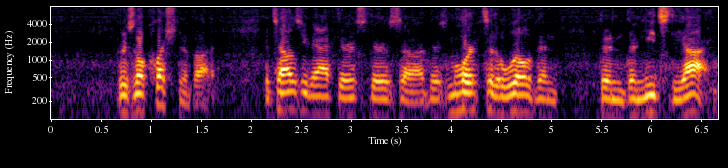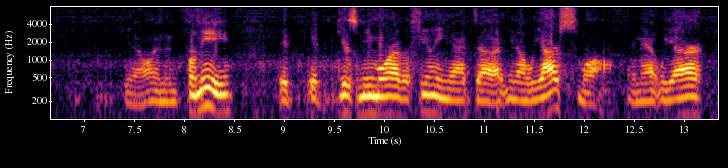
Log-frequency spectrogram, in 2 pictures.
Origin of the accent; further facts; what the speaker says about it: Missouri, United States; you know, like I said, I'm from Missouri, show me, that it's one way or the other.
